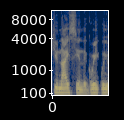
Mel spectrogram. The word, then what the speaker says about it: Eunice: first in your grandmother Lois and your mother Eunice. It's Eunice in the Greek. We pronounce it Eunice, you know, in everyday language.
